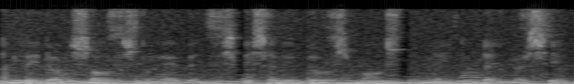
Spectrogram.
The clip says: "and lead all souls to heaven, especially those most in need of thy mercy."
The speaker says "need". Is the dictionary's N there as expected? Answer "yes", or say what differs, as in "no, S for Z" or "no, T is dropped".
no, L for N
